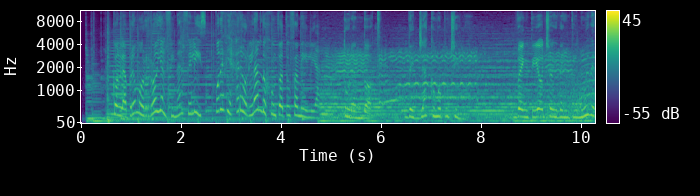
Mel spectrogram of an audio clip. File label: locutora uruguaya uruguayan voiceover, Locutores con acento rioplatense; locutora nativa de Uruguay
